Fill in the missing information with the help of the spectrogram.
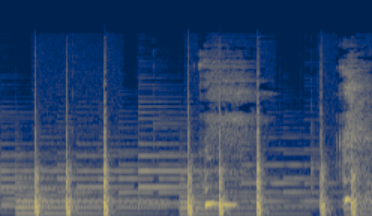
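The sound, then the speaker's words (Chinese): Dull, heavy knocking on a door, about seven thuds in a loose rhythm over a steady, low musical drone, with brief moaning voice-like sounds between the later knocks. “就在第二天晚上，我被一阵闷响的、有节奏的敲门声惊醒。”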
